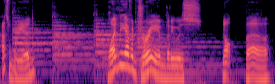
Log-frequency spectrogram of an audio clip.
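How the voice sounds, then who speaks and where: A woman livestreamer giving casual game commentary, with animated reactions and chatty asides. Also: deep voice, slow pace. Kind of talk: casual game commentary, reading dialogue aloud. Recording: music playing behind the voice.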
